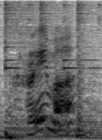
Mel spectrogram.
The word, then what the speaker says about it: crema: And the foam, or crema, to pronounce it properly, contains concentrated sugars and oils from the beans, adding the light sweetness that helps balance out the bitterness.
